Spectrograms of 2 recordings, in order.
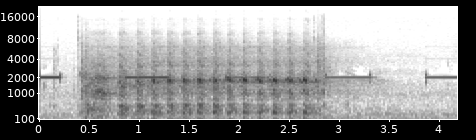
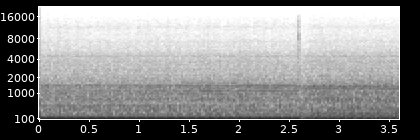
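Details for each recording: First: Honda Civic, head gaskets replaced in 2019, broke down with a crank but no start. Starter churns steadily about three beats a second with no firing, dash chimes around it. Crank no start from fuel pump failure. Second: Honda Civic running again after a crank-no-start breakdown; cause was a hidden kill switch under the dash, bumped by foot. Smooth, steady four-cylinder low hum that eases briefly then settles, running cleanly.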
